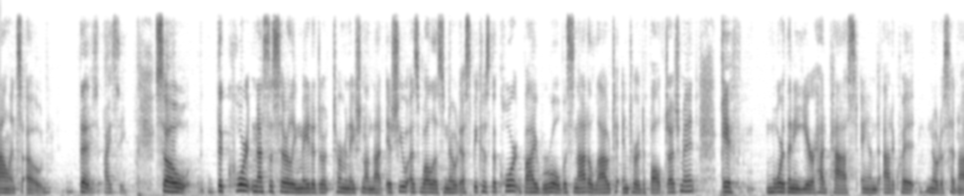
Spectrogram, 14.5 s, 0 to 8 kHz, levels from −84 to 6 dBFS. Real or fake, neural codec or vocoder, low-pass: fake; codec, 24 kHz, 3.1 kbps, DualCodec; 7.2 kHz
